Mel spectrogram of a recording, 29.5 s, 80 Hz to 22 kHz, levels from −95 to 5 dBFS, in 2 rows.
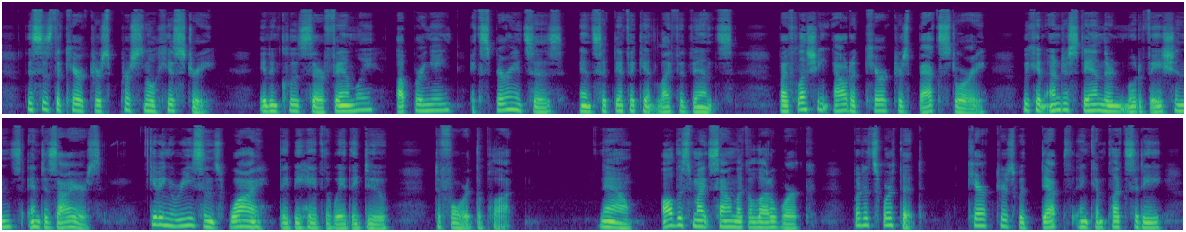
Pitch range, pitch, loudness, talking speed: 150-175 Hz, 160 Hz, -24 LUFS, 125 wpm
